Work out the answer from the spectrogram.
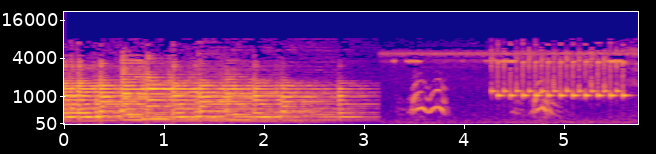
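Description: A telephone rings with a high electronic tone, first steady and then a rapid trilling pulse, right after music stops.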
